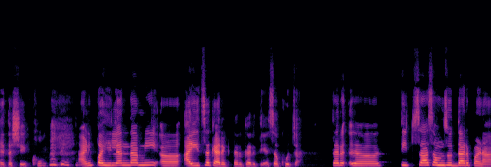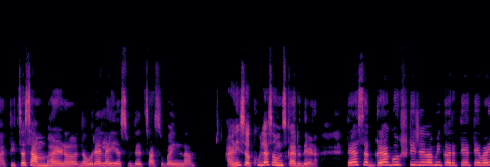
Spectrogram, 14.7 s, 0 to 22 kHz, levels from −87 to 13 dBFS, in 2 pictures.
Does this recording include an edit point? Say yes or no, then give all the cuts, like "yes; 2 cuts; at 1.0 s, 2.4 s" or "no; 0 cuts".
no; 0 cuts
